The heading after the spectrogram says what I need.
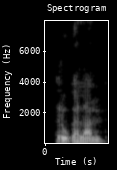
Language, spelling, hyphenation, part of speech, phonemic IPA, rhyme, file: Norwegian Bokmål, Rogaland, Ro‧ga‧land, proper noun, /ˈruː.ɡaˌlan/, -an, Rogaland.ogg
- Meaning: a county of Norway, in southwestern Norway, with administrative centre in Stavanger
